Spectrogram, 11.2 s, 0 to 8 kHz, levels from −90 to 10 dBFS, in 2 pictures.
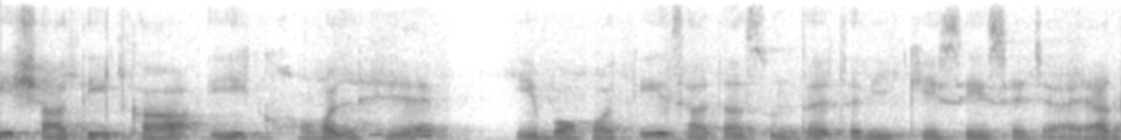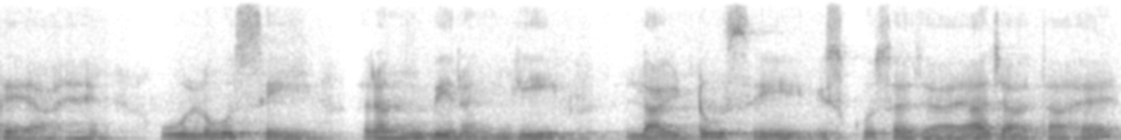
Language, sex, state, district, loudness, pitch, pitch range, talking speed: Hindi, female, Uttar Pradesh, Jyotiba Phule Nagar, -37 LUFS, 180 Hz, 170-190 Hz, 140 wpm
